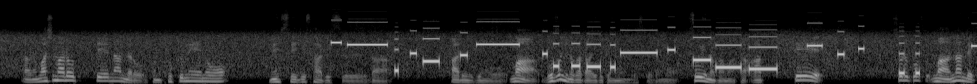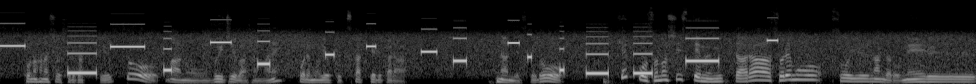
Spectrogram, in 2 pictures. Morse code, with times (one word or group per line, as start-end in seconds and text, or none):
none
